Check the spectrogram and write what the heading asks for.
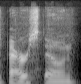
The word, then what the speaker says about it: Bowerstone: That lady said Stein earlier, and it's Bowerstone.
